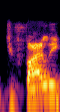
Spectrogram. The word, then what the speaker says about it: Duphily: It's a short I then? Yeah. Yes, Duphily.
